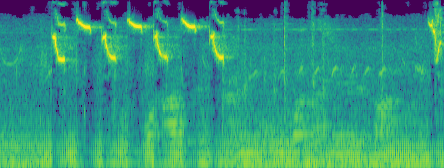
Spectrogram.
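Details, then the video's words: Java sparrow on a songbird tutor recording: a burst of about seven bright chirps, each sliding from high to lower pitch, followed by quiet low background and one last chirp. "masteran burung gelatik"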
